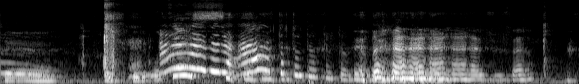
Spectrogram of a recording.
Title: The cutest baby sneeze you’ve ever seen!😍#shorts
